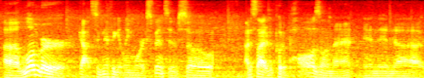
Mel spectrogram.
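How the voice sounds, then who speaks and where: Very deep-voiced American man, wryly self-deprecating. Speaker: interview guest, office voiceover talent. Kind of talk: casual interview chat.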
